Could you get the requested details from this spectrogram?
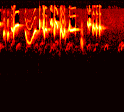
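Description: A Dunnock sings a quick, even-pitched warble of high, squeaky notes lasting about two seconds, with no other sounds.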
